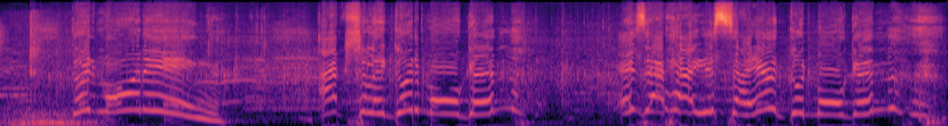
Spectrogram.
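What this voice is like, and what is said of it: Strong Australian accent. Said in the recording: “I feel like I've got a very even stronger Australian accent than I had a few years ago”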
